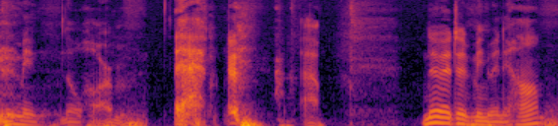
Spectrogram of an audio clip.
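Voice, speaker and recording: A man puts on a raspy character voice, very deep and low, with very wide pitch swings. He speaks at a very slow pace, with long, frequent pauses. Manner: cautious, reassuring.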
